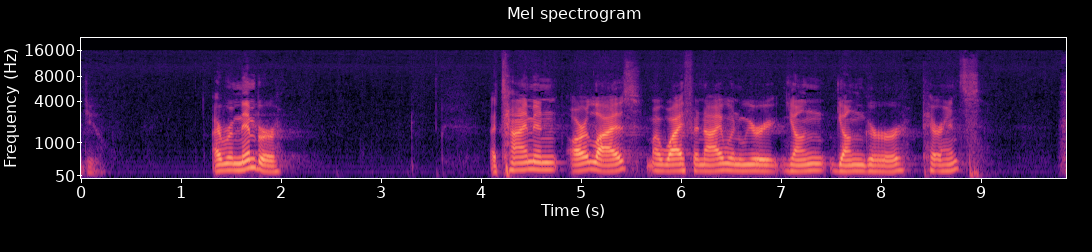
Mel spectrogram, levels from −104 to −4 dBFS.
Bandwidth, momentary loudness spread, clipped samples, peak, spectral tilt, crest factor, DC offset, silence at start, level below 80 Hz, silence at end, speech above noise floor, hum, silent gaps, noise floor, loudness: 16 kHz; 11 LU; under 0.1%; -12 dBFS; -6.5 dB/octave; 20 dB; under 0.1%; 0.05 s; -66 dBFS; 0 s; 43 dB; 60 Hz at -65 dBFS; none; -71 dBFS; -29 LUFS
